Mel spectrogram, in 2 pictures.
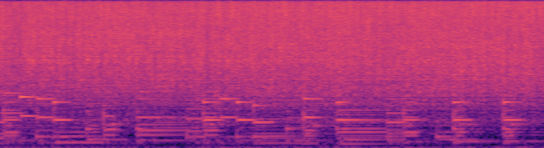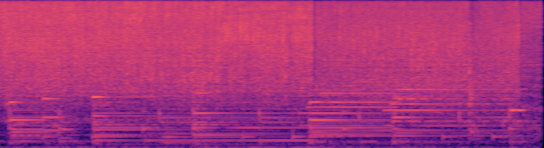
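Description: Marinated beef rib meat sizzling in a stainless steel frying pan: a steady frying hiss under a background music track of short melodic notes.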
